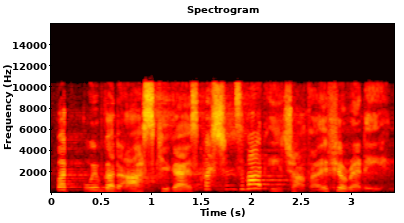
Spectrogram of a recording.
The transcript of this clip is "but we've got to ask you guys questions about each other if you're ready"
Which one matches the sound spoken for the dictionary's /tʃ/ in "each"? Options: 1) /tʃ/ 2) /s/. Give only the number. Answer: 1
